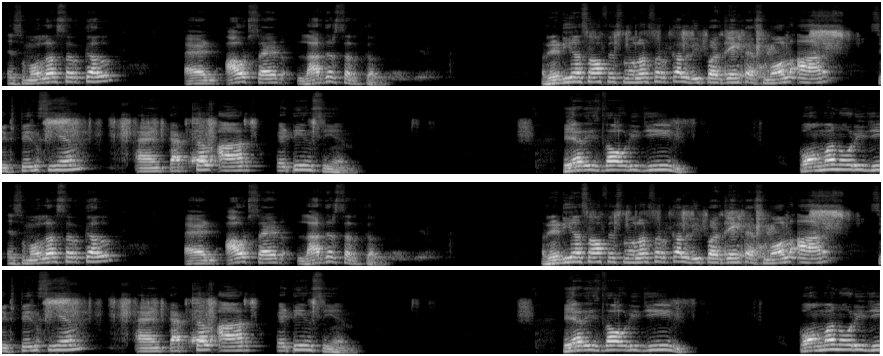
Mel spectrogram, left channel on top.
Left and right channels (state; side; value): identical; both; correlation 1.00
